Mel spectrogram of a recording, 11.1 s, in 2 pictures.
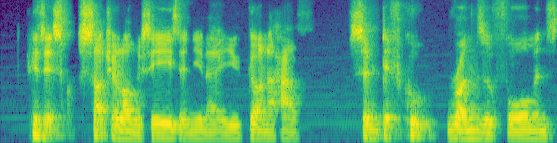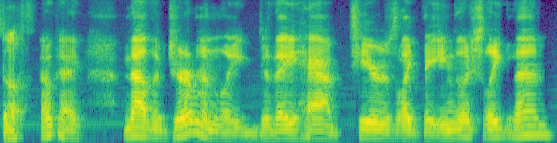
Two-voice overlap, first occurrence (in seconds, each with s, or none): none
